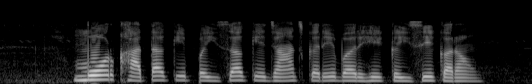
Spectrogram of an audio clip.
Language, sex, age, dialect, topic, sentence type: Chhattisgarhi, female, 18-24, Western/Budati/Khatahi, banking, question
